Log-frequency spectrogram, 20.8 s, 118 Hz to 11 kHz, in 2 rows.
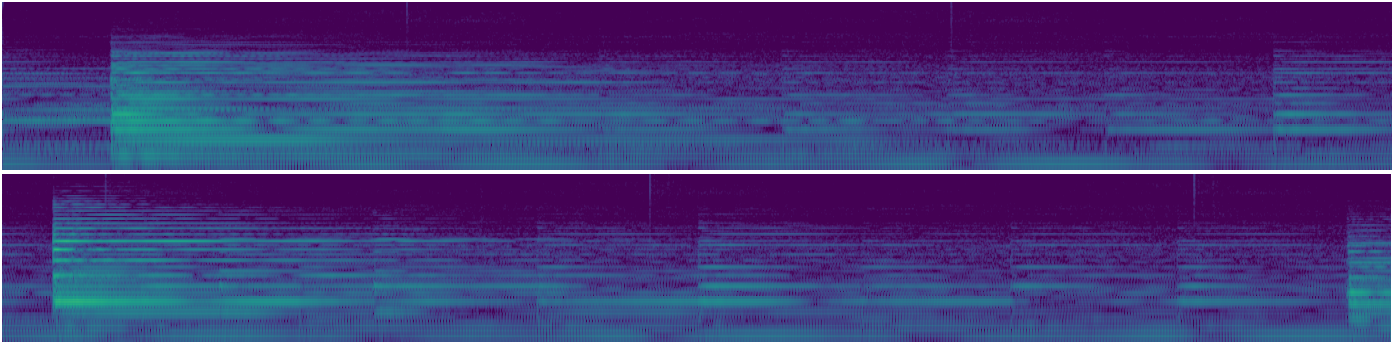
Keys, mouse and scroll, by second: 4.3 alt+click, 6.9-8.6 alt+drag, 9.8-11.7 shift+drag, 14.4 shift+click, 19.2 alt+click, 20.3-20.8 right drag.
